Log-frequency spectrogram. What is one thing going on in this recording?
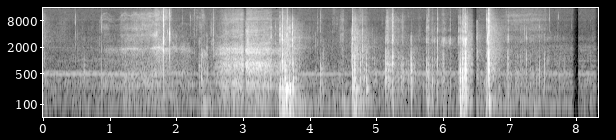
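Paper rustles and crinkles as it is folded over a box.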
